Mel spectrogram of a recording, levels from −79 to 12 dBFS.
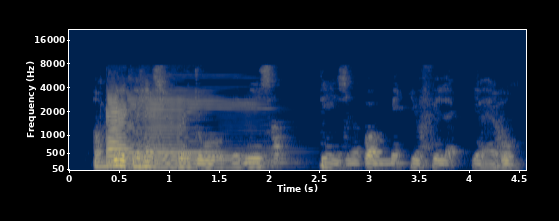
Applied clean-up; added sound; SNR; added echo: classical method WPE with log-MMSE.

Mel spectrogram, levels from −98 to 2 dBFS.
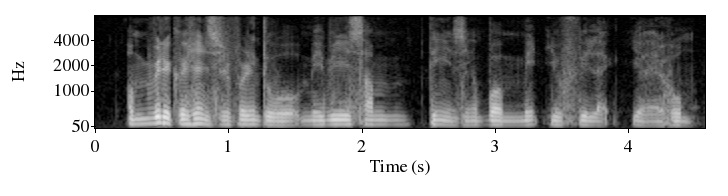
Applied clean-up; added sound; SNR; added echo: none; none; none; none.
